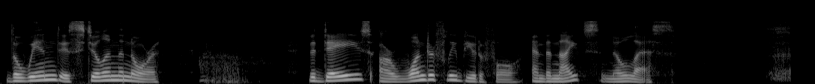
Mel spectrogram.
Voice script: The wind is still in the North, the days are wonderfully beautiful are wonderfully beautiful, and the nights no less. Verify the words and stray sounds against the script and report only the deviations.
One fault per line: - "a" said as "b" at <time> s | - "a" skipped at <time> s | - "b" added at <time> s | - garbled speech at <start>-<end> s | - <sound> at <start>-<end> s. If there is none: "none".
- sigh at 2.0-2.8 s
- "are wonderfully beautiful" skipped at 5.2 s
- sniff at 7.6-8.0 s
